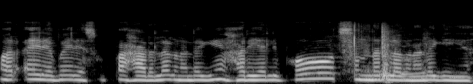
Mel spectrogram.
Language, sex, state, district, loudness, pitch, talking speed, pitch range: Garhwali, female, Uttarakhand, Uttarkashi, -19 LUFS, 200 Hz, 150 wpm, 195-215 Hz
